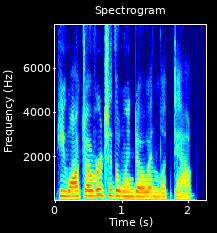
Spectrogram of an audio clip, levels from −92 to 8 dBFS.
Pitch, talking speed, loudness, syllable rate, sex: 205 Hz, 235 wpm, -16 LUFS, 6.4 syllables/s, female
